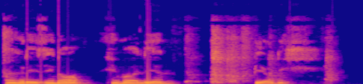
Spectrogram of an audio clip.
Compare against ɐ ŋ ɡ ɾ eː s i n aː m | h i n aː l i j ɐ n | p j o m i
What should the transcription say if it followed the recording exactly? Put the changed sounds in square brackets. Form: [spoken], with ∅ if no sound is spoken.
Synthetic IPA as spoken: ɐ ŋ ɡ ɾ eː [z] i n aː m | h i [m] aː l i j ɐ n | p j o [n] i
